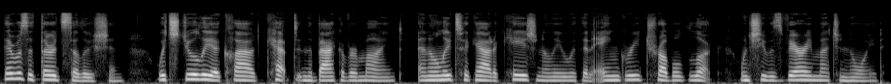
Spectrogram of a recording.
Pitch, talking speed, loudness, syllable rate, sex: 190 Hz, 210 wpm, -18 LUFS, 5.3 syllables/s, female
